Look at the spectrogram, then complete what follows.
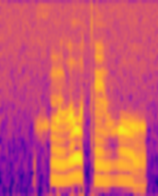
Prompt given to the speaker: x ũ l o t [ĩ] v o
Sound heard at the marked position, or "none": ẽ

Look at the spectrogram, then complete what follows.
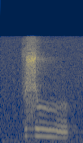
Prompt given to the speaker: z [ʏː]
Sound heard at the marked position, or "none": uː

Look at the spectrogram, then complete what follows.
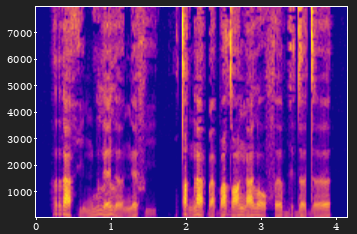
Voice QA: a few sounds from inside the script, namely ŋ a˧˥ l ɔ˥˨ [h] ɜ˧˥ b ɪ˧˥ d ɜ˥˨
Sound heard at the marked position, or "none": f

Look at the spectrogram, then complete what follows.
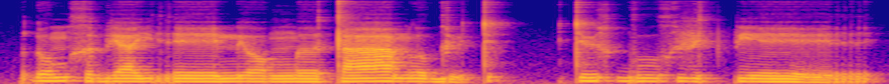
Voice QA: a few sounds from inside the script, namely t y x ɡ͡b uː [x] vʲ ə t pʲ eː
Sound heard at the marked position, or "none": x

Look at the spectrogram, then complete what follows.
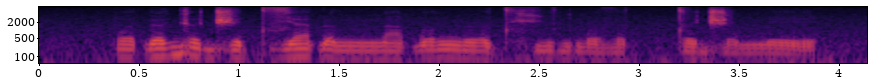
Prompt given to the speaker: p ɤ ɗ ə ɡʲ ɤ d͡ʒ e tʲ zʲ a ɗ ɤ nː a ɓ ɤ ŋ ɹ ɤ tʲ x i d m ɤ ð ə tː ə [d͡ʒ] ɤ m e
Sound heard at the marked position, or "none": d͡ʒ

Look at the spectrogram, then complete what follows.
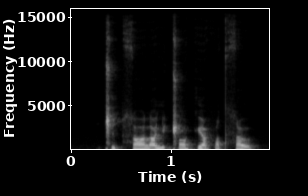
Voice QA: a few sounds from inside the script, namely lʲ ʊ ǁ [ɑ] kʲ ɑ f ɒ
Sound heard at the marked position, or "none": ɔ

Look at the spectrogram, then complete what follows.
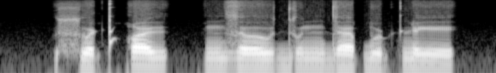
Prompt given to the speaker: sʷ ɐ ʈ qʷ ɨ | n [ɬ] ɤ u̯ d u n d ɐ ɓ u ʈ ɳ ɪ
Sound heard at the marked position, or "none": z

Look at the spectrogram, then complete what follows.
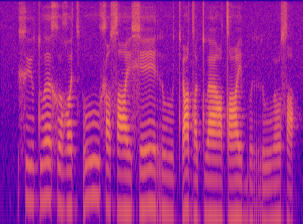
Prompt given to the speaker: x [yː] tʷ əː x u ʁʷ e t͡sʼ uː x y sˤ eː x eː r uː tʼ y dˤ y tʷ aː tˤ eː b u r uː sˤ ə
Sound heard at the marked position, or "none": yː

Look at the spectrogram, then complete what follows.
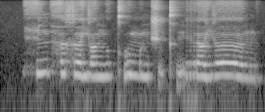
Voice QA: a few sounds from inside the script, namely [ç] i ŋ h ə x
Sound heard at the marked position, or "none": h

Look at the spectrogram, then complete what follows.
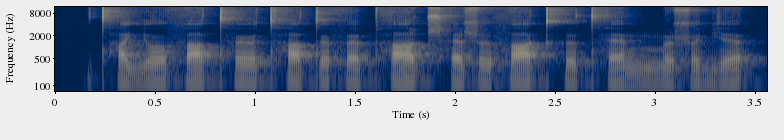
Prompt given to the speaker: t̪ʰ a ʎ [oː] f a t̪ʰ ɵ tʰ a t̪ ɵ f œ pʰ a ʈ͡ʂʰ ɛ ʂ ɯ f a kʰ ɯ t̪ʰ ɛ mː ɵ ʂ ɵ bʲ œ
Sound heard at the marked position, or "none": oː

